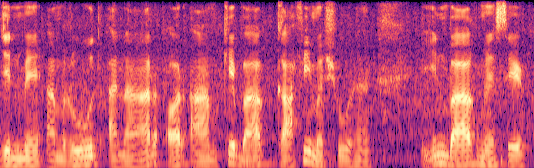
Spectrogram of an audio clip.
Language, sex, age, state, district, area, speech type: Urdu, male, 18-30, Uttar Pradesh, Shahjahanpur, urban, spontaneous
